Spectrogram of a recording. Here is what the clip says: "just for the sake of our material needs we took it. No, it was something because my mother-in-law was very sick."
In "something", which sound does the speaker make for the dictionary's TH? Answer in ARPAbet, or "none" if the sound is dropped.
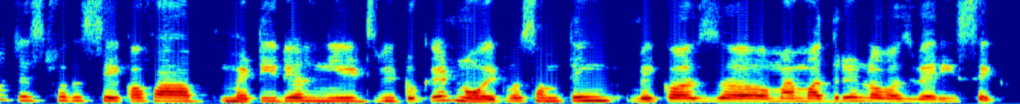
T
